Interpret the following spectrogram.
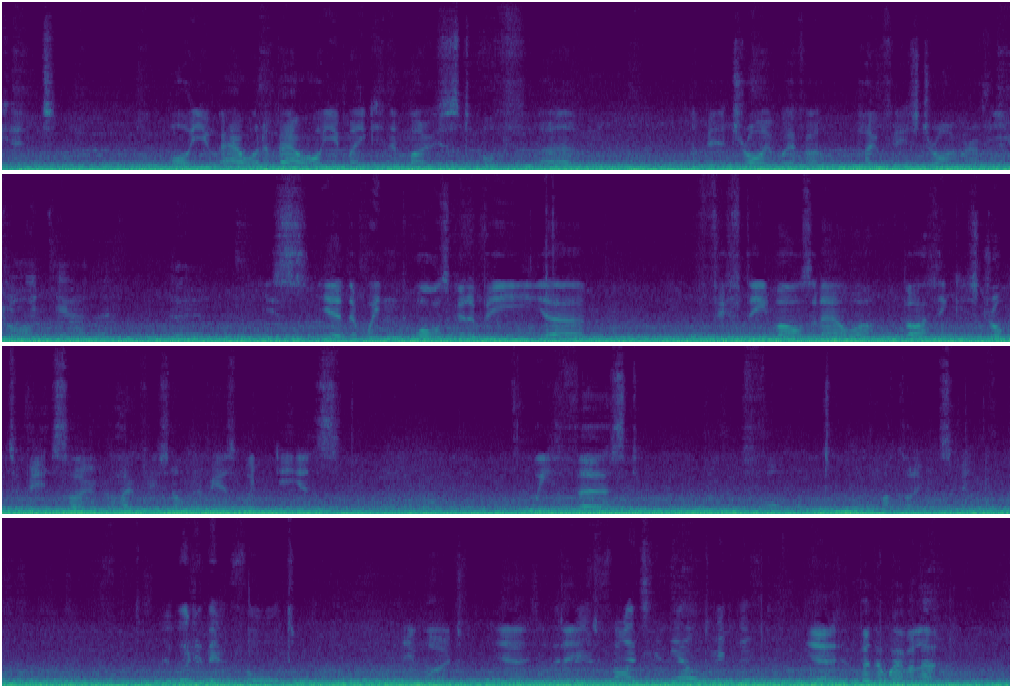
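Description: Road and engine noise heard from inside a moving car's cabin: a loud, steady low rumble. Voices talk over it.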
